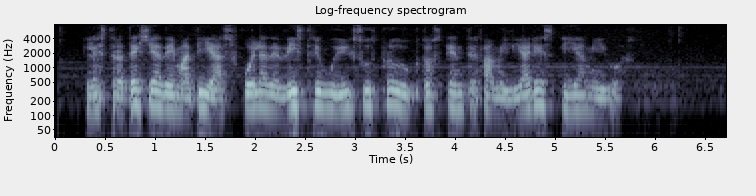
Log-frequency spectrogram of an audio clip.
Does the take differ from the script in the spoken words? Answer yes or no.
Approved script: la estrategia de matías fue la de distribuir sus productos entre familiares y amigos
no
